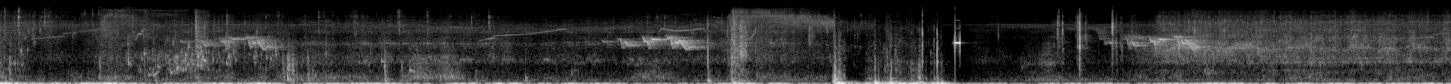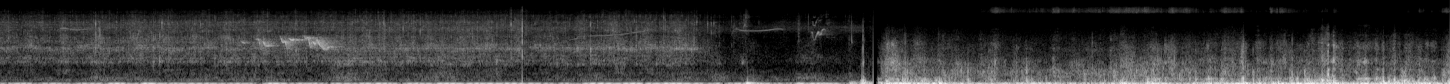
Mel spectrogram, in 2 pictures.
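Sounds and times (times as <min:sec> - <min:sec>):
bird chirping: 0:00.2 - 0:08.3, 0:10.8 - 0:12.7, 0:16.5 - 0:18.2, 0:20.3 - 0:23.2
steady hiss: 0:00.5 - 0:08.9.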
